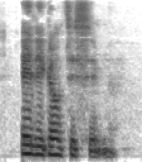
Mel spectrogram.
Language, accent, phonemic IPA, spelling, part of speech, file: French, Canada, /e.le.ɡɑ̃.ti.sim/, élégantissime, adjective, LL-Q150 (fra)-élégantissime.wav
- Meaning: superelegant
